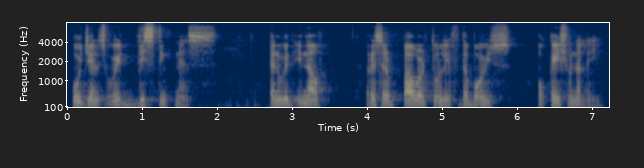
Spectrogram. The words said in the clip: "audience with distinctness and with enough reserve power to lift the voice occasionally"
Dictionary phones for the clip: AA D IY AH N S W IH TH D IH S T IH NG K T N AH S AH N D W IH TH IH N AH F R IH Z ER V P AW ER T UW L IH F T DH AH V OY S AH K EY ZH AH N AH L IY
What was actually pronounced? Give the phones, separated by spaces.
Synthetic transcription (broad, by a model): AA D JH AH N S W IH D IH S T IH NG K T N AH S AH N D W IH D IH N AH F R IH S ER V P AW ER T UW L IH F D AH B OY S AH K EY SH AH N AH L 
